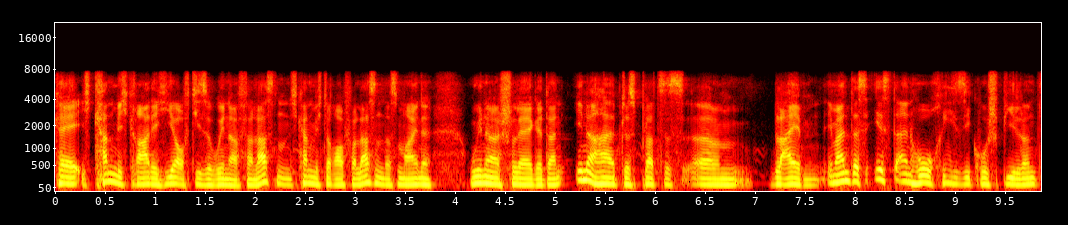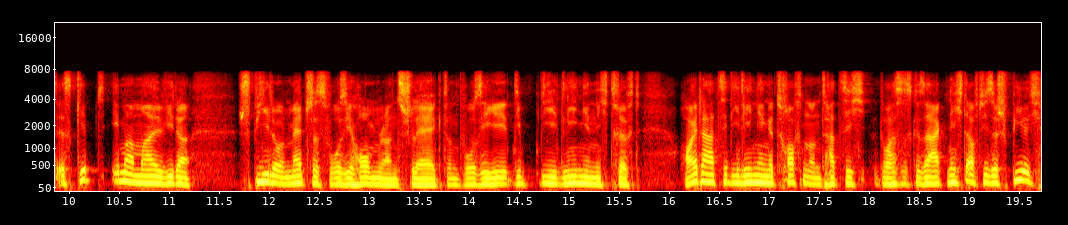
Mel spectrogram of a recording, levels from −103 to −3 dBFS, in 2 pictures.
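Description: No technical faults can be heard anywhere in this speech recording. It has passed through an AMR wideband (HD Voice) codec, audible as a band limit with nothing above about 7.5 kHz, and coding damage is faint at most, which fits one of the codec's higher rates, around 23 kbit/s.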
